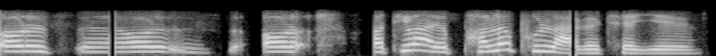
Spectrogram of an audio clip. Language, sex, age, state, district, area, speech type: Maithili, male, 18-30, Bihar, Saharsa, rural, conversation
